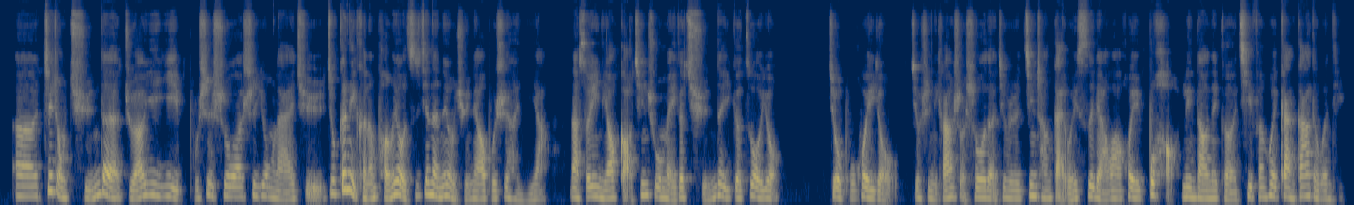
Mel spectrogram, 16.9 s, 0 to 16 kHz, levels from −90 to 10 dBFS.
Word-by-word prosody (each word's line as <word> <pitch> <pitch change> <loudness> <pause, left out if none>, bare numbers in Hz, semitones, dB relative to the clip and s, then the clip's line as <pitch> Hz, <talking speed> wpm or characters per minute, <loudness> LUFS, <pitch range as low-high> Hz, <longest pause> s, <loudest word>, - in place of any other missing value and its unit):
呃， 180 -1 +2
这 275 +9 +1
种 160 - +1
群 155 +5 -3
的 155 -7 +5
主 150 - -7
要 155 +5 +4
意 205 +2 0 0.2
义 165 -6 -3
不 150 - -10
是 190 +5 -2
说 180 -1 +1
是 190 +2 -3
用 180 -4 -3
来 130 0 -3
去 145 - -6
就 230 - -1
跟 295 +6 +6
你 - - +6
可 155 - -1
能 140 +3 0
朋 185 +4 +2
友 225 - +7
之 190 - -5
间 215 +2 +2
的 195 - +5
那 175 +3 +1
种 180 - +2
群 130 +1 -7
聊 135 -1 +2
不 140 0 -4
是 165 +4 -3
很 130 -7 -8
一 115 - -11
样， 130 0 -7 0.3
那 165 -2 +1
所 165 +2 +1
以 180 - +1
你 155 - 0
要 150 +1 +4
搞 160 - +2
清 205 0 0
楚 185 -5 -2
每 140 -8 -1
个 165 - +3
群 150 -3 -5
的 195 -3 +1
一 155 - -2
个 155 -1 0
作 160 -1 +2
用。 145 -2 -1 0.6
就 - - +3
不 140 - -7
会 150 +2 +3
有 140 - -3
就 155 - -4
是 150 -1 -7
你 130 - -5
刚 145 +5 +3
才 165 +1 0
所 - - -5
说 160 -2 +1
的， 140 - +1
就 160 - -6
是 145 -1 -3
经 185 +7 +1
常 150 -4 -4
改 - - 0
为 120 +5 -1
私 175 +5 0
聊 160 -6 0
啊， 140 -1 0
会 145 +2 +2
不 215 - +6
好， 200 -1 -3
令 170 -1 +1
到 145 -2 +3
那 145 0 0
个 135 -4 -2
气 125 +8 0
氛 170 0 -4
会 190 -1 +2
尴 170 -4 +2
尬 180 +4 +1
的 160 - -1
问 135 -1 -4
题。 130 +6 -20
160 Hz, 310 characters per minute, -25 LUFS, 140-180 Hz, 0.6 s, 友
